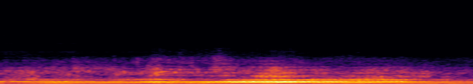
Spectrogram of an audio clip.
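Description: An American bomber's propeller engines drone in a low, steady hum, swelling gradually louder toward the middle before easing slightly at the end.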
